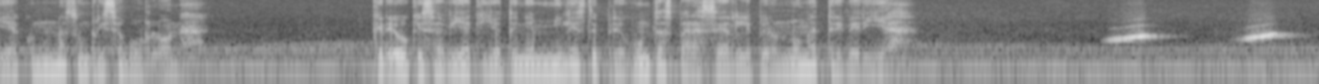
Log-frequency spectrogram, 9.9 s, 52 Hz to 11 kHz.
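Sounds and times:
speech: 0.0s - 1.7s, 2.8s - 7.0s
low steady hum: 0.0s - 9.8s
person whistling among trees near a cabin: 8.3s - 9.8s.

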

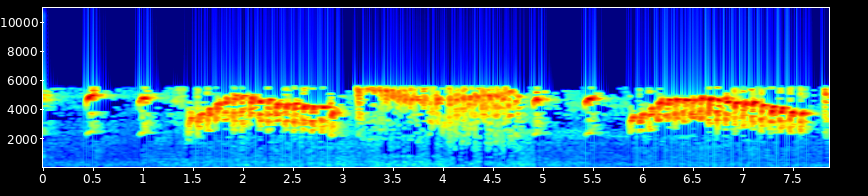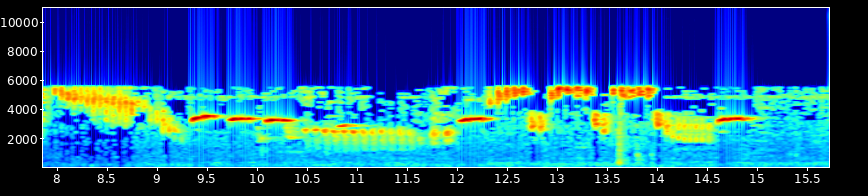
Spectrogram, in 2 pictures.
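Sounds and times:
bird song of clear high whistled notes and slurred phrases: 0.0s - 15.2s.

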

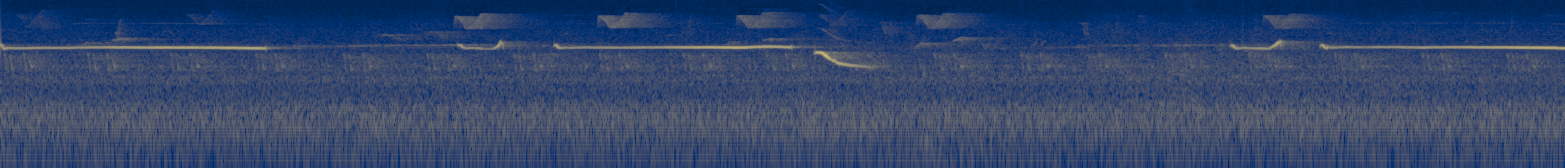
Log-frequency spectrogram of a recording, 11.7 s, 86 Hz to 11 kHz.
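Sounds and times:
Oriental magpie-robin singing: 0.0s - 2.0s, 3.4s - 6.6s, 9.2s - 11.7s
steady background noise: 0.0s - 11.7s.

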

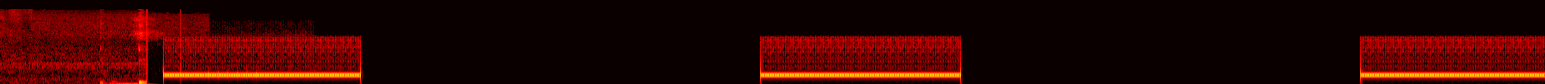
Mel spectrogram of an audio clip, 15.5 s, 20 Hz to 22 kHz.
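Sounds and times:
ringback tone on a phone call to a laundromat: 1.6s - 3.6s, 7.6s - 9.6s, 13.6s - 15.4s.

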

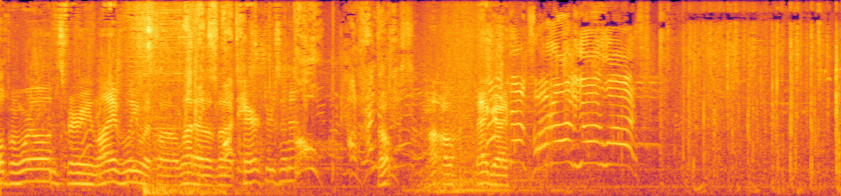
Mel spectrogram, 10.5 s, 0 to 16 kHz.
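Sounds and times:
speech: 0.0s - 6.6s
dense busy video game soundtrack: 1.8s - 8.1s
galloping horse hoofbeats in a video game: 8.2s - 10.5s.

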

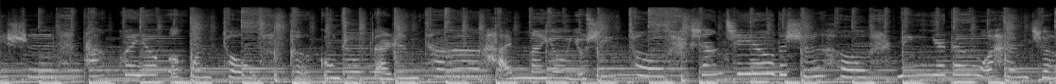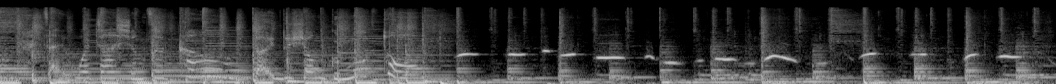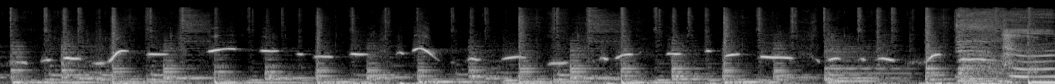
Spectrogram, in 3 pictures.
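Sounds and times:
pop song instrumental backing: 0.0s - 31.6s
whistling melody: 14.6s - 31.3s.

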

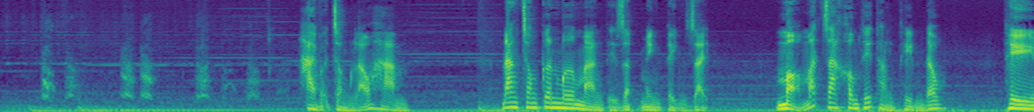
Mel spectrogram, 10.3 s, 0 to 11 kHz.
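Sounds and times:
dogs barking across a village, among them a black dog in a yard: 0.4s - 2.9s
speech: 3.0s - 4.2s, 5.0s - 7.2s, 7.8s - 10.3s.

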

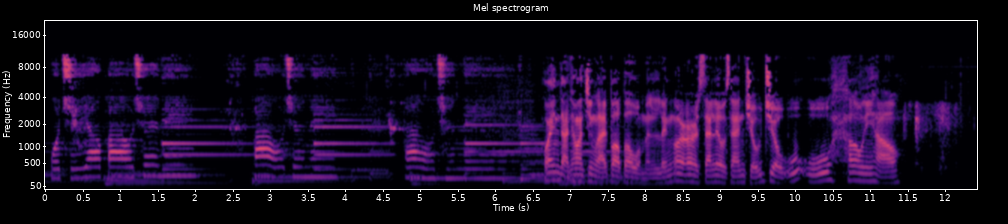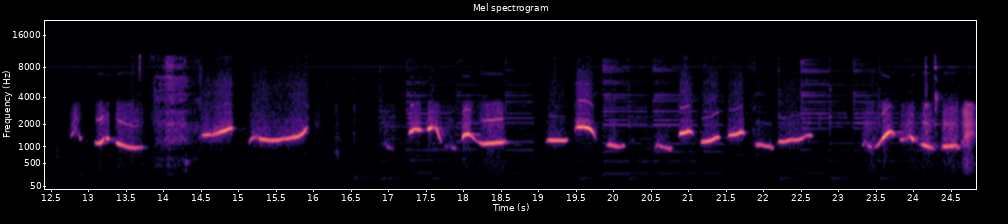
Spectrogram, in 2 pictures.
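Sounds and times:
speech: 0.1s - 2.1s, 2.8s - 4.0s, 4.8s - 11.5s
caller whistling a tune over the phone: 12.8s - 13.8s, 14.5s - 16.0s, 16.9s - 22.8s, 23.4s - 24.8s.

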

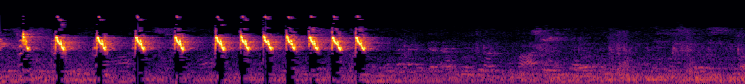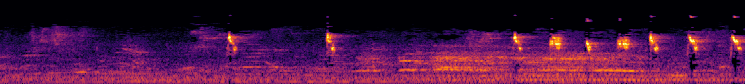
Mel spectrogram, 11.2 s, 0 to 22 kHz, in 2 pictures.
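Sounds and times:
sooty-headed bulbul song with loud downward-sliding chirps: 0.0s - 3.0s, 5.8s - 11.1s.

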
